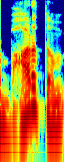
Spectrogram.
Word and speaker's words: Bharat: And it is the exact same name we use today, whether you pronounce it Bharat in the north or Bharatam in the south.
